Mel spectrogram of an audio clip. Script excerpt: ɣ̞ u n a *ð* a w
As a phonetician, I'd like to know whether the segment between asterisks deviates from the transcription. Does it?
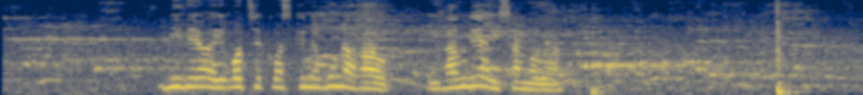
yes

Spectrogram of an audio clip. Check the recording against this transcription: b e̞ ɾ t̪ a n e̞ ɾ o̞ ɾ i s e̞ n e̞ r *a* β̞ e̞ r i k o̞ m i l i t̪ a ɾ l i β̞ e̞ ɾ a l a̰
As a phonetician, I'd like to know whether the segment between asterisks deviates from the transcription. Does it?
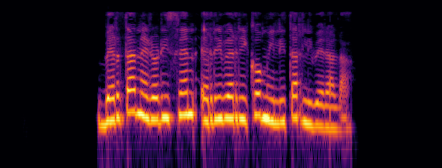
yes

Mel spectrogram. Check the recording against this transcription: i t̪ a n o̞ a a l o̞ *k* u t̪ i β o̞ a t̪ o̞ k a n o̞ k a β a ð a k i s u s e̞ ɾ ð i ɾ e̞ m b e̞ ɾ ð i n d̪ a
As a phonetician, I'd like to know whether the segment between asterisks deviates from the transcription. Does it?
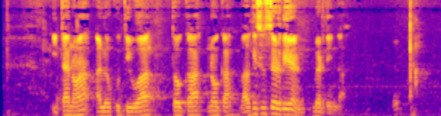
no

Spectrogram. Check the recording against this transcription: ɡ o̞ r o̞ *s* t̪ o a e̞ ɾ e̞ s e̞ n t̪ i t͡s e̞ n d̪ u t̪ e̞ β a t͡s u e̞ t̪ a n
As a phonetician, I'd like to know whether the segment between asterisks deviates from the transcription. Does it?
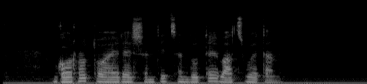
yes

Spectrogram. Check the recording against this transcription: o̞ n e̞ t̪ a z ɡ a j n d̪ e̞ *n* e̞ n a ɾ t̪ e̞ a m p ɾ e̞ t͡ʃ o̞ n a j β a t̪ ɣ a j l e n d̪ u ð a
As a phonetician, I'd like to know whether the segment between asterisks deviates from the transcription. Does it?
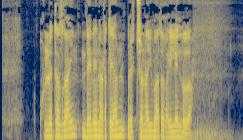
no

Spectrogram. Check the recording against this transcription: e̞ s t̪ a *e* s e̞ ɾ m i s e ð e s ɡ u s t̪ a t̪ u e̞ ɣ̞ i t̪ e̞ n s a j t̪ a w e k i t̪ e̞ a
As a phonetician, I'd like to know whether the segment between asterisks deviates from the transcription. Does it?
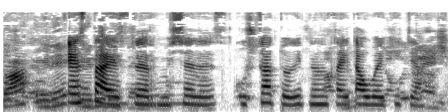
no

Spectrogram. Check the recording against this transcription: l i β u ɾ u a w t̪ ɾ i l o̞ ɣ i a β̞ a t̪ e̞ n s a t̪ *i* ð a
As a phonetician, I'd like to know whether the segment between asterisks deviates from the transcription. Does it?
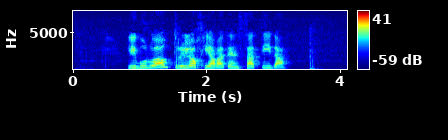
no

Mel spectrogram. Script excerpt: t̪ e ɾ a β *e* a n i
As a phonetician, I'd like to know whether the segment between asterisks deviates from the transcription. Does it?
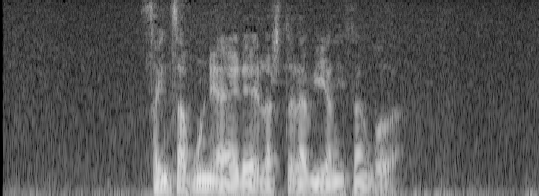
yes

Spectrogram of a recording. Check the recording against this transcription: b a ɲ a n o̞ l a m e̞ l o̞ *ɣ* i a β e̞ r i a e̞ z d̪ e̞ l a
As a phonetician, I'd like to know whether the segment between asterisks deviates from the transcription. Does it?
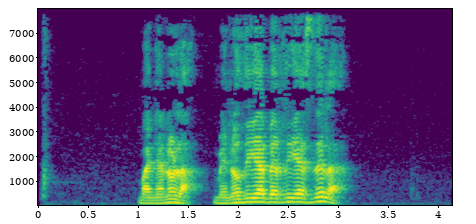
yes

